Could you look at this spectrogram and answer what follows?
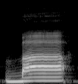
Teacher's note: हरफ बा जो है ना, ये दोनों होंठों के तर हिस्से से अदा होता है। ठीक, तो मैं यहां पर लिख देता हूं दोनों होंठों के तर हिस्से से।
